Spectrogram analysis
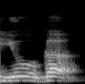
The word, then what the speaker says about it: योग: ग एंड अ हां तो सही जो उच्चारण है इसका होता है योग योग हां योग बोलेंगे तो गकार में एंड हो जाएगा वो भी सही नहीं है योगा बोलेंगे तो आकार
